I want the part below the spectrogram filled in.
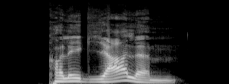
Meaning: strong dative masculine/neuter singular of kollegial
- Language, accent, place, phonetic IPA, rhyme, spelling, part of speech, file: German, Germany, Berlin, [kɔleˈɡi̯aːləm], -aːləm, kollegialem, adjective, De-kollegialem.ogg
